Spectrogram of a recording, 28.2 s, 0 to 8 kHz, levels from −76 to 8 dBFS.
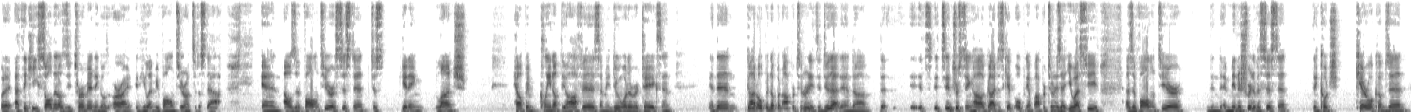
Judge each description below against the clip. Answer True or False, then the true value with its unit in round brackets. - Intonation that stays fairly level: True (1.9 semitones)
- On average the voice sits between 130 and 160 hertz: True (135 Hz)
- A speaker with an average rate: True (170 wpm)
